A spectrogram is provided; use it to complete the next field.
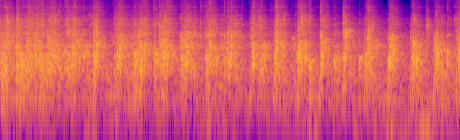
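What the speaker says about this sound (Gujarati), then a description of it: "જોરથી તાળી પાડો બીજો." A school prize-giving audience claps in a brisk, rhythmic burst of applause, with many hands beating fairly close and loud for several seconds.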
